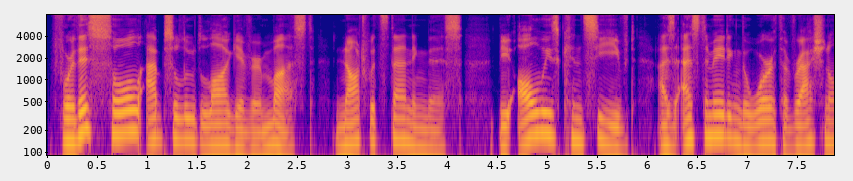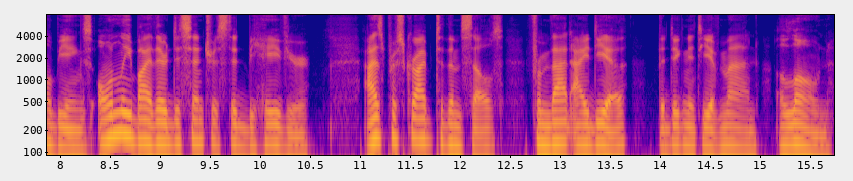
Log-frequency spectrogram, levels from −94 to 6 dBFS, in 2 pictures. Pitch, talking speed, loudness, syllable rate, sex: 120 Hz, 135 wpm, -20 LUFS, 4.7 syllables/s, male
